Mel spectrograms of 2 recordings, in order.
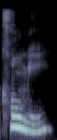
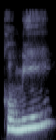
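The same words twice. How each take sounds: First: The stress falls on the first syllable. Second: The stress falls on the last syllable. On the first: The speaker calls it wrong. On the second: The speaker calls it right.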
